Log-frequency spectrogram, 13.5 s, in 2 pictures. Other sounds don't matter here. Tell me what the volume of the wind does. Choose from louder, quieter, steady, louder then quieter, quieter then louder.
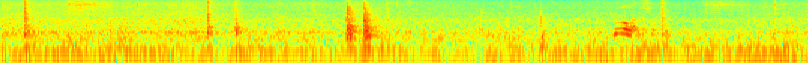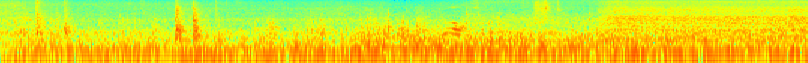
louder.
